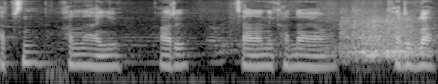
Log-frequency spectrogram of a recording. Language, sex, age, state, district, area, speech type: Bodo, male, 30-45, Assam, Kokrajhar, rural, spontaneous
